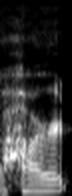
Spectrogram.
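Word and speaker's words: Hardt: it's called the yeah it's called the heart H his son's name is heart and it's spelled h a r DT uhuh and he wanted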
